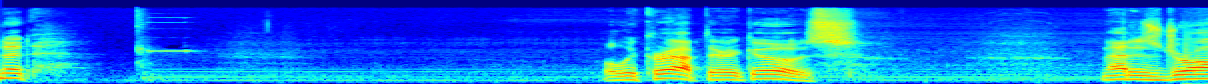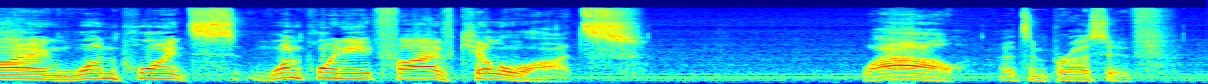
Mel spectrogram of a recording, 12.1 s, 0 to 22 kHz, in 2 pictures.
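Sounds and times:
microwave oven humming: 0:00.2 - 0:12.0
microwave keypad beep: 0:00.7 - 0:01.1.

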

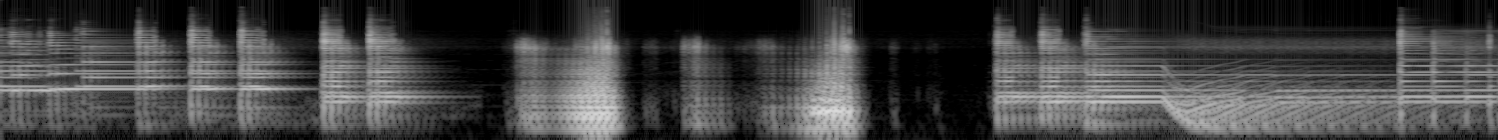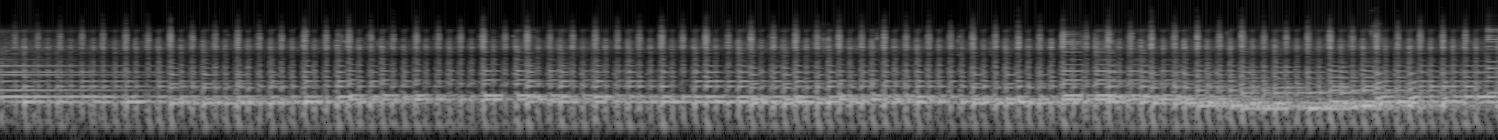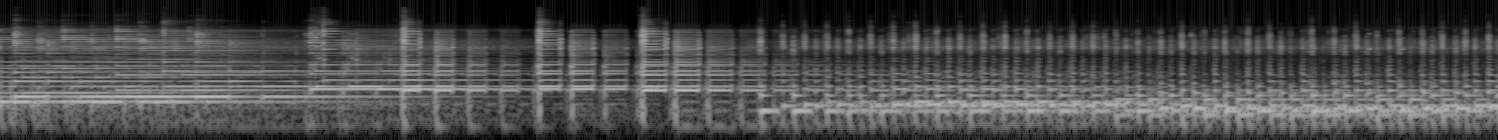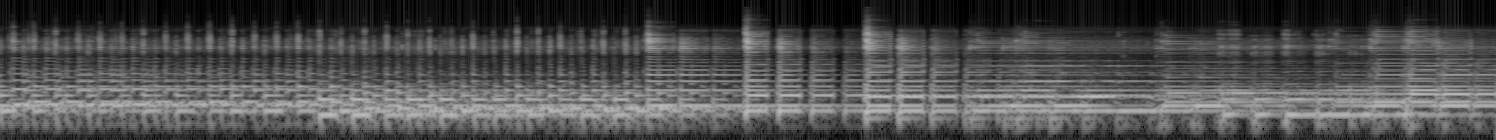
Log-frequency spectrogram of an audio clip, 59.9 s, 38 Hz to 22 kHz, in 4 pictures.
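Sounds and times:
electric guitar with delay: 0:10.0 - 0:59.9.

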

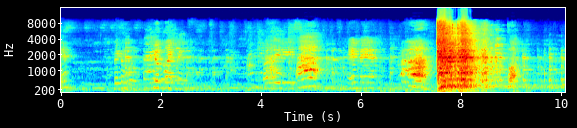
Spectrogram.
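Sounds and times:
barbell crashing onto metal rack: 0:07.5 - 0:10.0.

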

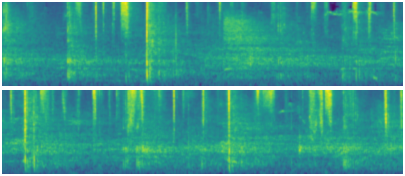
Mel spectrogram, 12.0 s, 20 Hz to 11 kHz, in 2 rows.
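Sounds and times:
racket striking tennis ball: 0:00.0 - 0:05.6, 0:06.3 - 0:12.0
footsteps on hard court: 0:01.0 - 0:12.0.

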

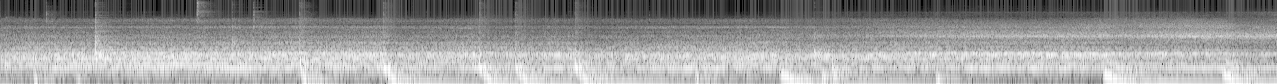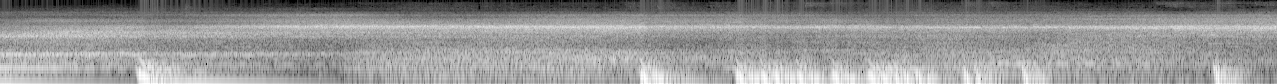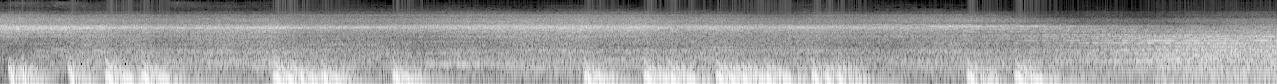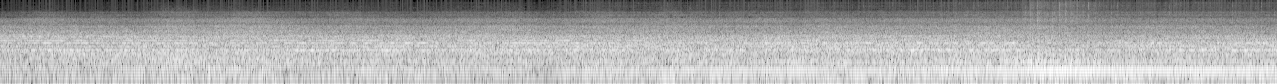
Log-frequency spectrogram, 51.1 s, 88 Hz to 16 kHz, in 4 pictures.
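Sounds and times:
drum kit: 0:02.0 - 0:06.2, 0:24.9 - 0:27.4.

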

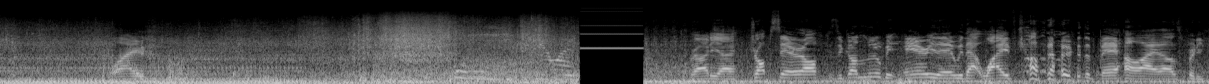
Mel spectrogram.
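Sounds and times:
wind rumble on microphone: 0:00.8 - 0:05.8.

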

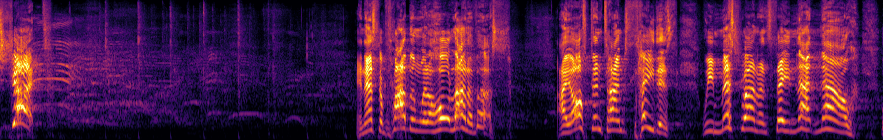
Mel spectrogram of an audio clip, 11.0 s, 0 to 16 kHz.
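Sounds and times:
echo of man's voice: 0:00.0 - 0:00.7, 0:04.4 - 0:11.0.

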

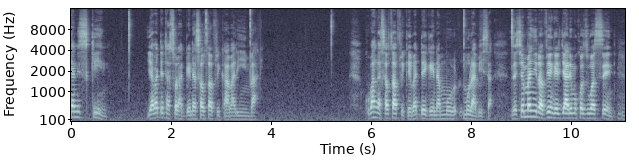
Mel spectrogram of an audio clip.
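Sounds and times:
person speaking: 0:00.0 - 0:00.8, 0:01.5 - 0:03.9, 0:05.7 - 0:11.0
soft breath-like hiss: 0:05.5 - 0:05.9, 0:08.4 - 0:08.8.

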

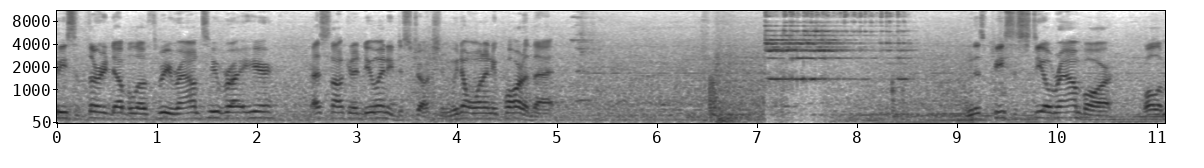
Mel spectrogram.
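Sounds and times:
metal tube clattering and ringing: 0:07.1 - 0:08.6.

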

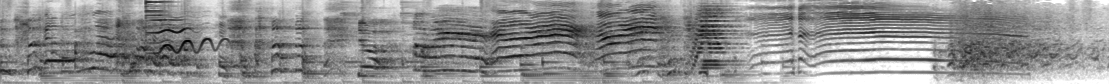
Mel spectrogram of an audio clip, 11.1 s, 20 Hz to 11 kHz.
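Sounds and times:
background music: 0:00.0 - 0:08.4
baby wailing: 0:04.9 - 0:10.3.

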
